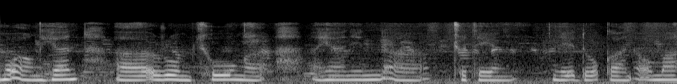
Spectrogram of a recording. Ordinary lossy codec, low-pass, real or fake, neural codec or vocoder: none; 7.2 kHz; real; none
